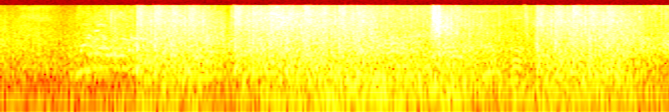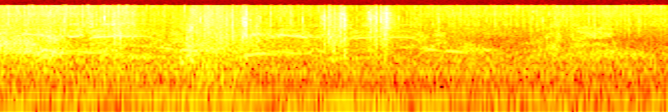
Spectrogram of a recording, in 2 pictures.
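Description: Zombies groan and shriek.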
